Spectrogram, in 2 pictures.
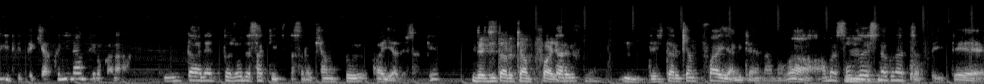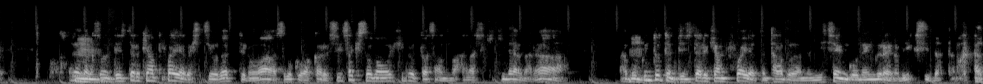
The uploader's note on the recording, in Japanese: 収録はzoomを活用して遠隔で行いました。音声が聞きづらい部分がある点、ご了承ください。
